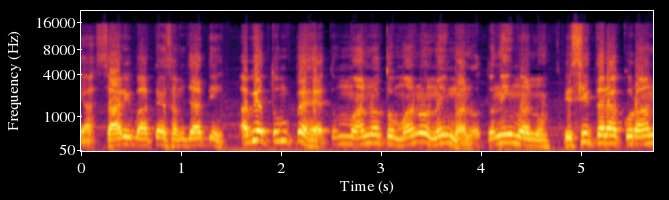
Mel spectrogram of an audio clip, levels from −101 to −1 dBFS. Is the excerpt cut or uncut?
cut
